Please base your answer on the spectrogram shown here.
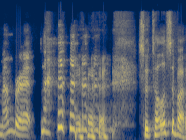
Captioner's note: both laugh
